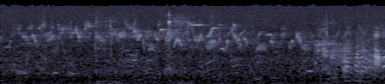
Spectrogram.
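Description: Wild birds singing in trees and bushes: many short, quick chirps and trills, with a denser burst of calls near the end.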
